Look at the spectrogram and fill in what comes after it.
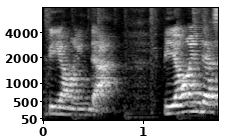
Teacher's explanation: job of demonstrating how a lot of accents in the uk the words just mush together and almost sound like one big word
